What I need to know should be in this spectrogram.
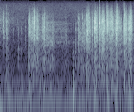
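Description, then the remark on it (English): Sheets of ad copy rustle and crinkle in quick, scratchy bursts, pausing briefly before a busier stretch of handling toward the end. No one speaks. “Yes, rustling the ad copy here.”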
